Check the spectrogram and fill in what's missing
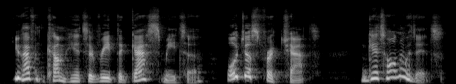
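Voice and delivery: high, rising, brusque badger voice; impatient badger priestess. The badger priestess pushing James to get to the point, high and curt.

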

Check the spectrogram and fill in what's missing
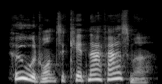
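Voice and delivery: loud, high-pitched disbelief; incredulous question. A narrator's reading. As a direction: ask it in shocked disbelief. James shocked at kidnapping news.

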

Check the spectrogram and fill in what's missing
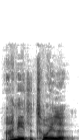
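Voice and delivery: put-on high, childish whine of a small boy; little boy voice. A narrator's reading. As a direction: pipe up like a kid who can't wait. Arlo, a little kid, interrupting.

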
